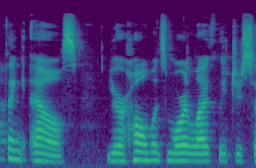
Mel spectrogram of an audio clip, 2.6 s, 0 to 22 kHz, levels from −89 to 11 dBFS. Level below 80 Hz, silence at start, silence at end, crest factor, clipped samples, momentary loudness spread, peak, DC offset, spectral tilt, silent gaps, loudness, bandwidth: -64 dBFS; 0 s; 0 s; 18 dB; under 0.1%; 6 LU; -6 dBFS; under 0.1%; -2.5 dB/octave; none; -22 LUFS; 16 kHz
